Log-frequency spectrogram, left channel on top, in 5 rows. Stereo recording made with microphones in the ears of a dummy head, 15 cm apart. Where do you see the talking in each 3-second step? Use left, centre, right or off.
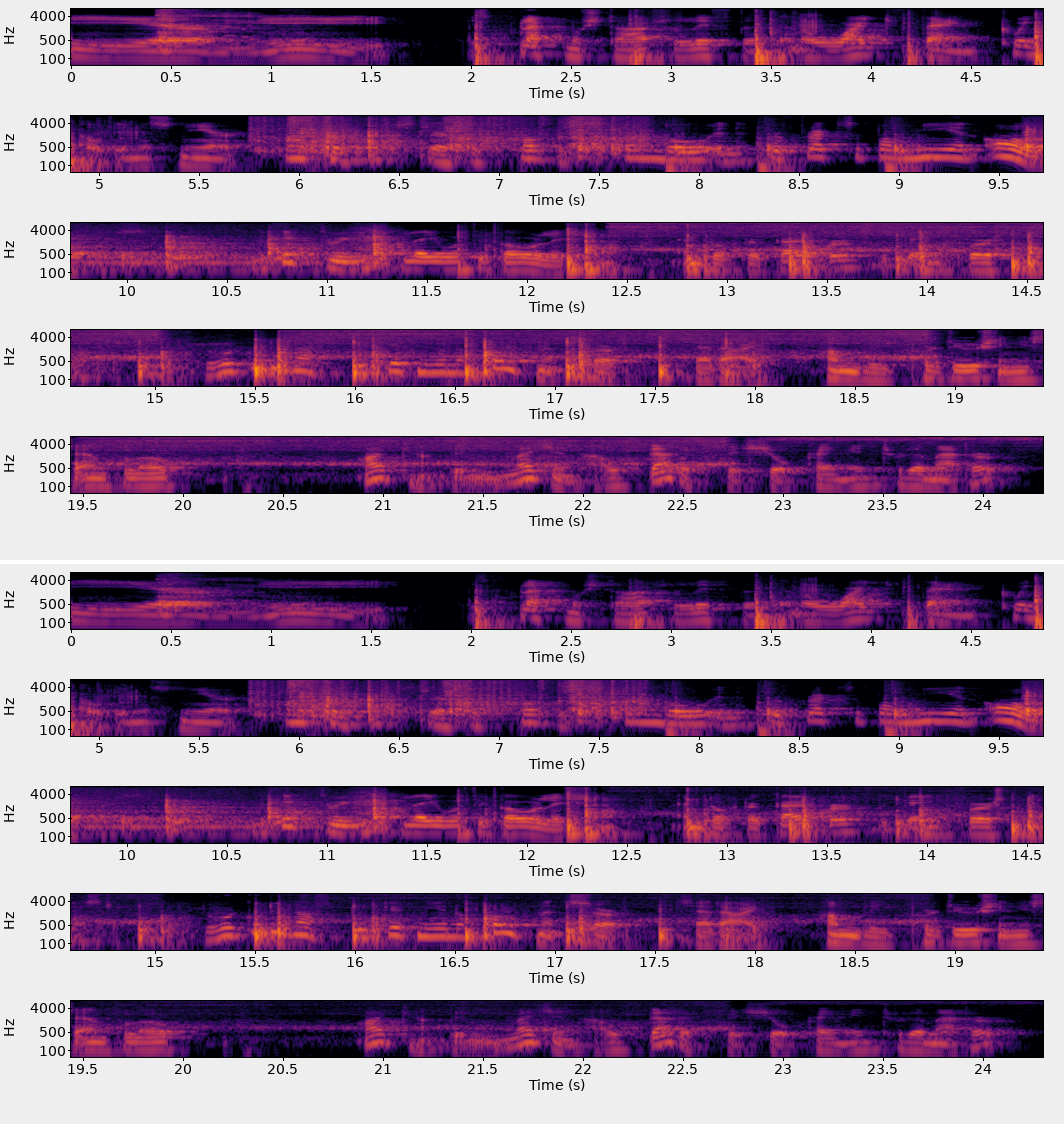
left, left, left, centre, right, right, centre, left.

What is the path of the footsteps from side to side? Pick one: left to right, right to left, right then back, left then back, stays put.
right then back.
